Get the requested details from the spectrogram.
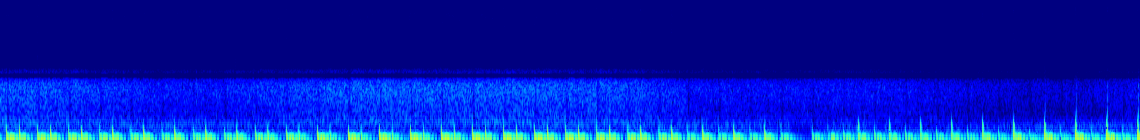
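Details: Cat heart sounds heard through a stethoscope.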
